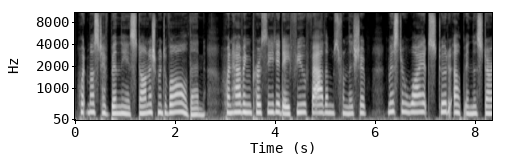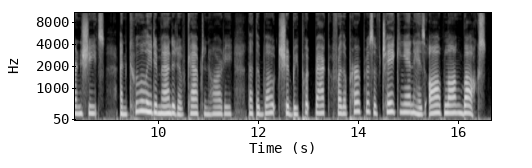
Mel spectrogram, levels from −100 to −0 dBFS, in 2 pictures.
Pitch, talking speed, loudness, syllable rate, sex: 230 Hz, 175 wpm, -21 LUFS, 4.3 syllables/s, female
